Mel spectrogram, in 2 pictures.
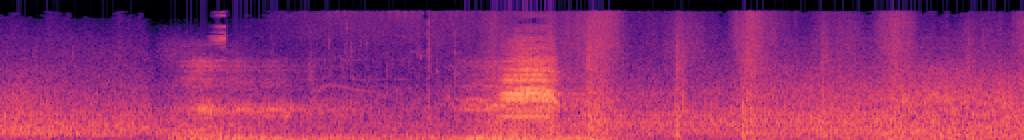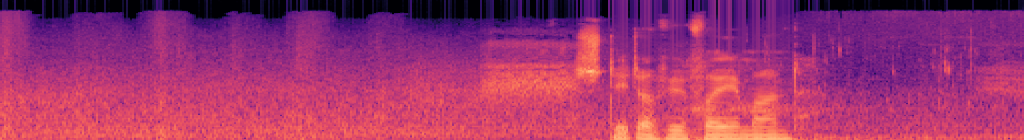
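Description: A young man talks into a close microphone in short bursts.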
